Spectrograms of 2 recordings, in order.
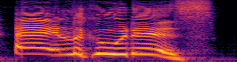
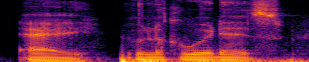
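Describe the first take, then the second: First: Much higher, squeaky hello; high squeaky greeting. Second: Much lower, deep hello; deep voice greeting. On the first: Greets arriving viewer, high voice. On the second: Redoes greeting in low voice. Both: Pretend.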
